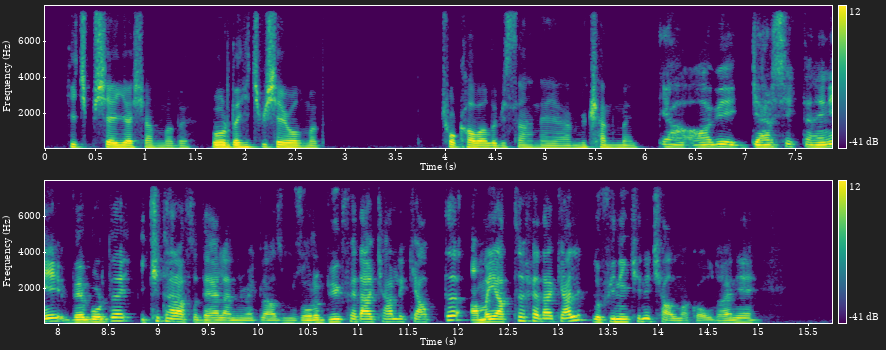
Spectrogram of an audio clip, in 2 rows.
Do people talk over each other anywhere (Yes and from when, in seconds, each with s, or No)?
No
